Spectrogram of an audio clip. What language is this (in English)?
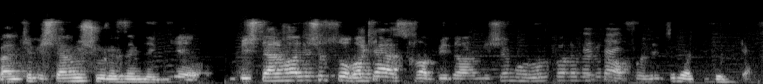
Persian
